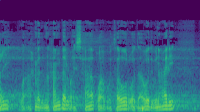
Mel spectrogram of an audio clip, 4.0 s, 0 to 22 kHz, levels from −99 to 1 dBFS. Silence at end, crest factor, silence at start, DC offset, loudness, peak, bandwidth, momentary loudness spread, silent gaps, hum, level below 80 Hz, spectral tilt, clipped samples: 0 s; 16 dB; 0 s; under 0.1%; -25 LUFS; -8 dBFS; 10.5 kHz; 8 LU; none; none; -48 dBFS; -6.5 dB/octave; under 0.1%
